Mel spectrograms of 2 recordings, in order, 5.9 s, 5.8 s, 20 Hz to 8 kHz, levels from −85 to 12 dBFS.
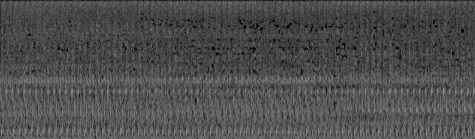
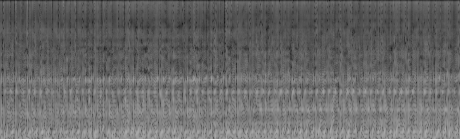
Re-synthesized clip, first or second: second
